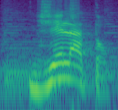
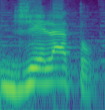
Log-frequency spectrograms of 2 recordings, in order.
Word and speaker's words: gelato: vimos con góngona pero si le sigue una letra e o una I el sonido sonará como una y o y como le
